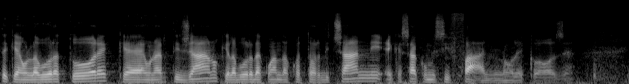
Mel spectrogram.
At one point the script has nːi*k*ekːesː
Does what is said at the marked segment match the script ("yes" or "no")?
no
